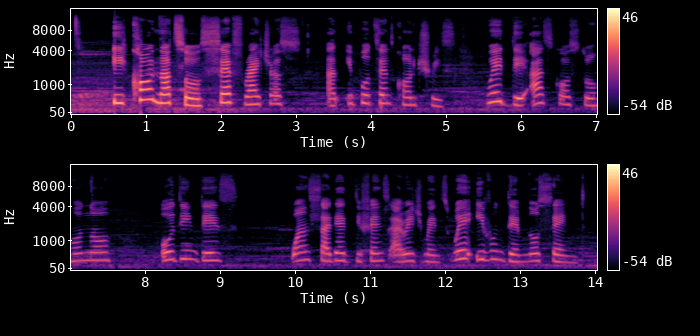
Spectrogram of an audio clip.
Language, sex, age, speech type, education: Nigerian Pidgin, female, 15-29, spontaneous, tertiary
